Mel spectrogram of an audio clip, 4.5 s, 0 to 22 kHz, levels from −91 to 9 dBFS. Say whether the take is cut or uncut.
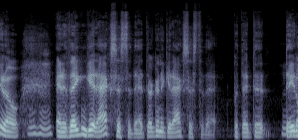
uncut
